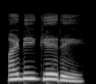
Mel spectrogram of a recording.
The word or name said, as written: ಅಡಿಗಾರ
